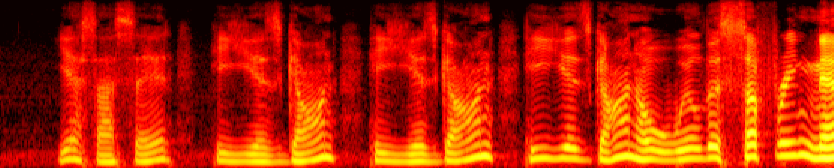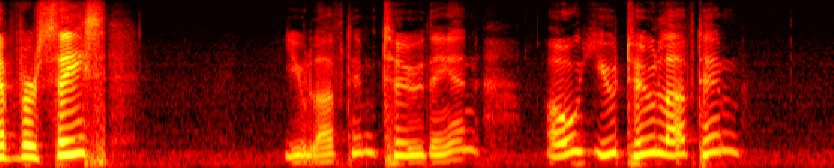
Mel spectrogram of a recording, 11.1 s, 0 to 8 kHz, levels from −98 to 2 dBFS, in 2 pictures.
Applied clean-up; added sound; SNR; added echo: none; none; none; none.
